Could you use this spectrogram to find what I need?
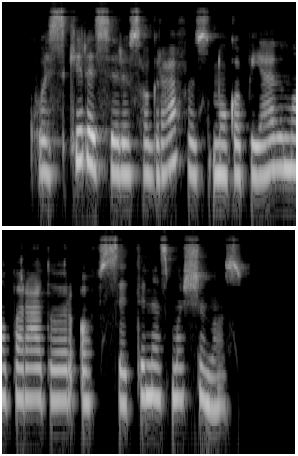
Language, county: Lithuanian, Klaipėda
